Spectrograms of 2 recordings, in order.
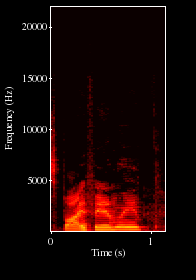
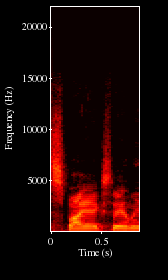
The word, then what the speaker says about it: Spy x Family: Well, I know it's most likely supposed to be pronounced Spy Family, but like I'm probably gonna call it Spy X Family.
